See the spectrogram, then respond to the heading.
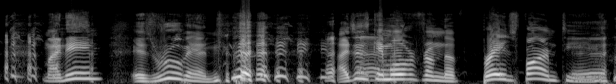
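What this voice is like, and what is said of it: Poor put-on Spanish accent. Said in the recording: “Spanish accent was terrible”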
